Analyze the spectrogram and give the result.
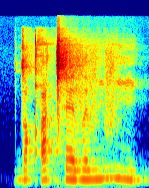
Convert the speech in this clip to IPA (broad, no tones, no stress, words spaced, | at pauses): doqʼɛǀʰɛv ɛviv i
